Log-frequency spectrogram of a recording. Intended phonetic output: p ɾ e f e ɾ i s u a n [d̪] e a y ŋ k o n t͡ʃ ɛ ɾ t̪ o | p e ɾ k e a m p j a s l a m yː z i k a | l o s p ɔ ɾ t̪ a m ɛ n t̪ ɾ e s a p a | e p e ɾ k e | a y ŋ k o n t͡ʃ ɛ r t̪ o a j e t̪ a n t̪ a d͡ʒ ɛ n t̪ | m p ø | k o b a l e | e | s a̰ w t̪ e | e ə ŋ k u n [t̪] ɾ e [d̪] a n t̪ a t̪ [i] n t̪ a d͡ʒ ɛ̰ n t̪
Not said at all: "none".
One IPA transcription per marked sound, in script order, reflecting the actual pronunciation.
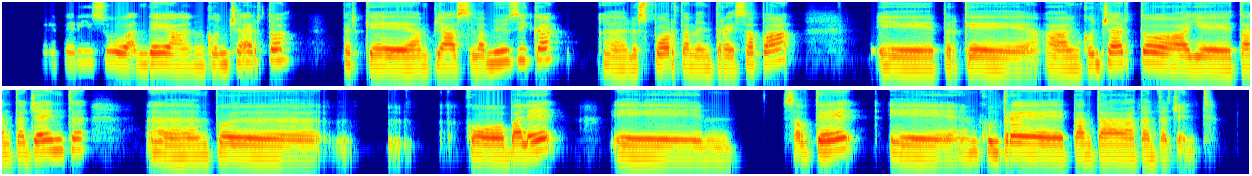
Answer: d̪, t̪, t̪, a

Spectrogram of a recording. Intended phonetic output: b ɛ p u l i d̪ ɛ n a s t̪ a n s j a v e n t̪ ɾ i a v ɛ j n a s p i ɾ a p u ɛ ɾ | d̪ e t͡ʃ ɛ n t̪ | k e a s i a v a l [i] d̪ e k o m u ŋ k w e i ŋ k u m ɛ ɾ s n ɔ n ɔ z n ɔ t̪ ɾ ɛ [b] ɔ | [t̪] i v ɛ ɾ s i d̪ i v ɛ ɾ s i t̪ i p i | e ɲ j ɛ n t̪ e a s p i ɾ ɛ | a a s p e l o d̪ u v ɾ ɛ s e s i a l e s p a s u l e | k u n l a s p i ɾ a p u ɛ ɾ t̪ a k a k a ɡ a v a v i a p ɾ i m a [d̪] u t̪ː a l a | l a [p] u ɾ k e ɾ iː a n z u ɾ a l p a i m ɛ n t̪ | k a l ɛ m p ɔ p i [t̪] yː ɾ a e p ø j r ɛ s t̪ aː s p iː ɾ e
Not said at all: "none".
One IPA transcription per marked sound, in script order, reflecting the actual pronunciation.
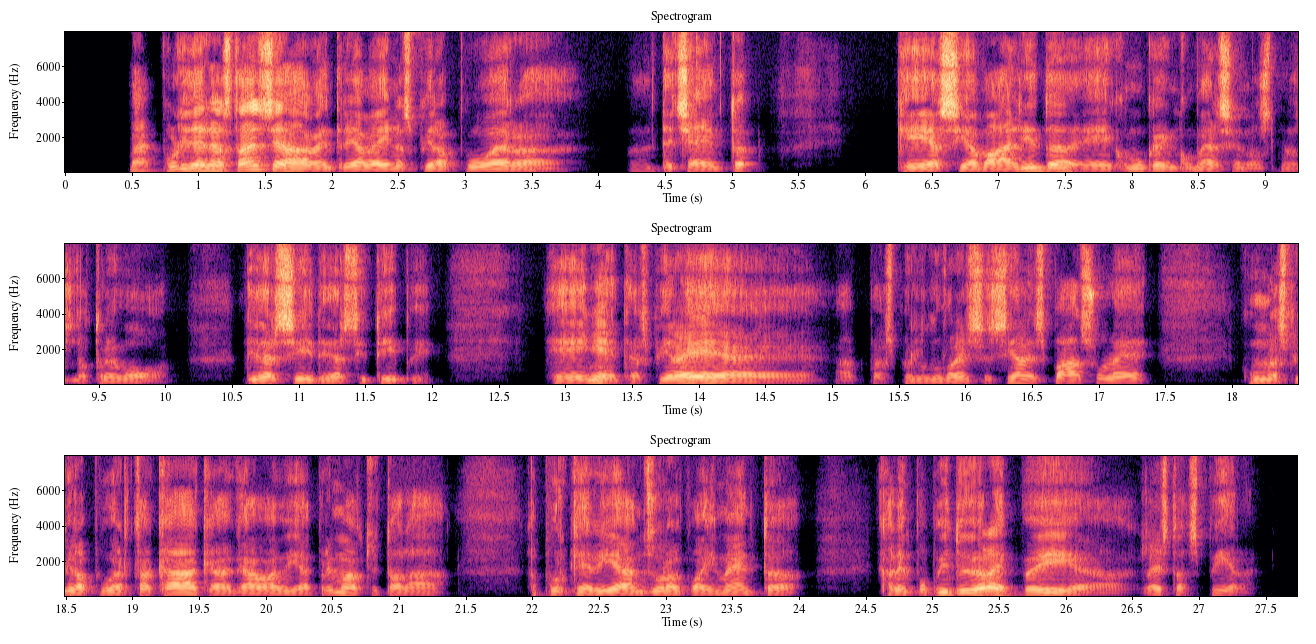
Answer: i, v, d̪, t̪, p, d̪

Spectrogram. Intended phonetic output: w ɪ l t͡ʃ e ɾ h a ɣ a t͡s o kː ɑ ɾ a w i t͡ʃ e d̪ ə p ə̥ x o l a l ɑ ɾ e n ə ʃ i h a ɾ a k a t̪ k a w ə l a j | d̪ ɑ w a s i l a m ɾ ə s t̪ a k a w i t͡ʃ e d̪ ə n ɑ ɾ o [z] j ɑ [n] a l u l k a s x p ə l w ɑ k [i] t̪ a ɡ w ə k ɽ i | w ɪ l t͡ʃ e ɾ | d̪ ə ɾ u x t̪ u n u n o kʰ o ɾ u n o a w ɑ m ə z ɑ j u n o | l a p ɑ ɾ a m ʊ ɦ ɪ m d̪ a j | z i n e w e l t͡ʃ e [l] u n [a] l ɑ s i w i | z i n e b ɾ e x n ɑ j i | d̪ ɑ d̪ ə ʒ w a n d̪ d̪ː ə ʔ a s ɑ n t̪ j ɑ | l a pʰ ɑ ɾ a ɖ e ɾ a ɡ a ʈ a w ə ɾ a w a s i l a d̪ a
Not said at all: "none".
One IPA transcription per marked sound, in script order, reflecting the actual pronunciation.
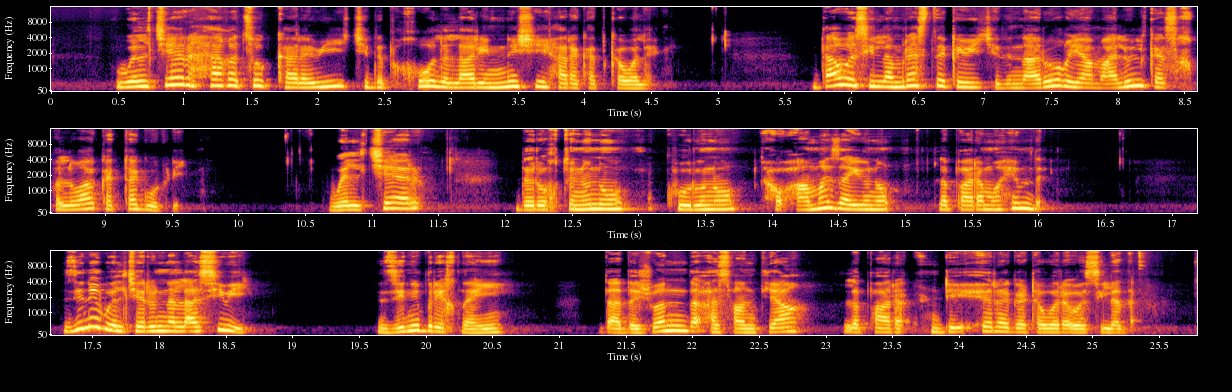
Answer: ɣ, m, a, ɾ, a

